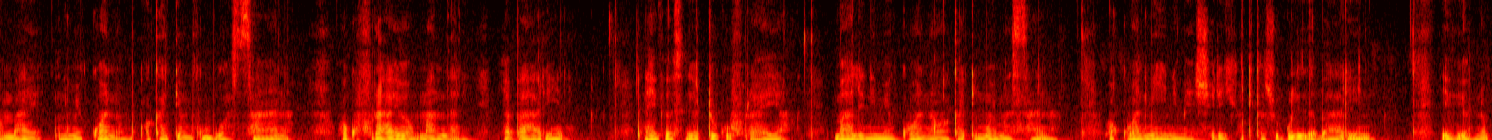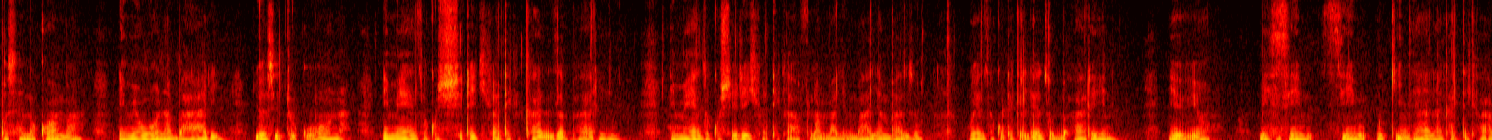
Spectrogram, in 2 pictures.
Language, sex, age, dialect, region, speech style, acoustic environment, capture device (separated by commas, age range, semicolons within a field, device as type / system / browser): Swahili, male, 18-24, Kenya - Nairobi Sheng-influenced, Kenya, relaxed; focused, nature; silence, mobile / Linux / Chrome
